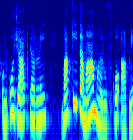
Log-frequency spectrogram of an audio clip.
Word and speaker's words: ب: حروف تہجی کہتے ہیں۔ ہم نے ان تمام حروف کو عربی لب و لہجے کے مطابق پڑھنا ہے، یعنی با، تا، سا، اور اردو تلفظ سے نہیں پڑھنا۔ اردو تلفظ یہ ہے بے، تے، سے، کیونکہ عربی حروف تہجی میں بڑی یہ کی آواز اے نہیں ہے بلکہ یا ہے، ٹھیک ہے، اس کا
